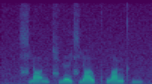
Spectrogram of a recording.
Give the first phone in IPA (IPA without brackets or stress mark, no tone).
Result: ɕ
